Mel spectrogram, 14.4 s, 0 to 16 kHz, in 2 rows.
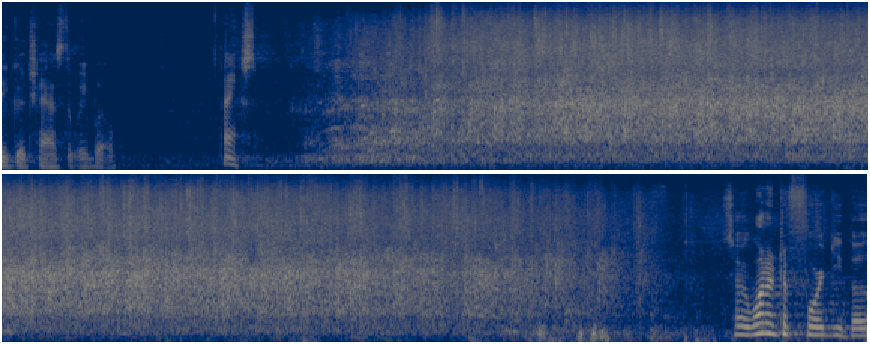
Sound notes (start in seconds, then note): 2.1 applause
